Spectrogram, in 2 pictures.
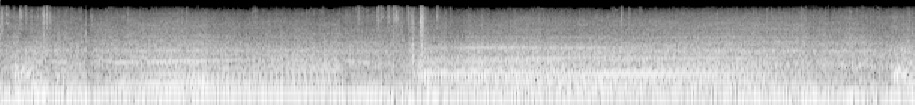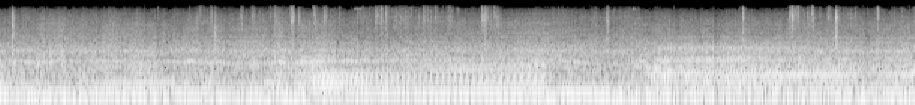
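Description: Classic Mini's A-series four-cylinder engine on a Weber carburettor, heard from inside the cabin as it is driven hard. The revs rise and fall in pulls of about three seconds, with brief lifts or gear changes between them, and the whine of its straight-cut gearbox runs over the engine note.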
